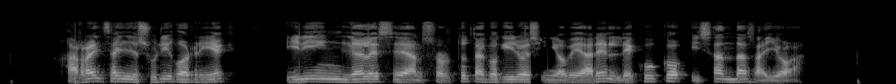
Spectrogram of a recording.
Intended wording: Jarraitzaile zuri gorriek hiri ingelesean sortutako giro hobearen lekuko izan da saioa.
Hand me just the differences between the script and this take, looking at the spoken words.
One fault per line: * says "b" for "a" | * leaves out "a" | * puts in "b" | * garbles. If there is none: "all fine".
* puts in "ezin"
